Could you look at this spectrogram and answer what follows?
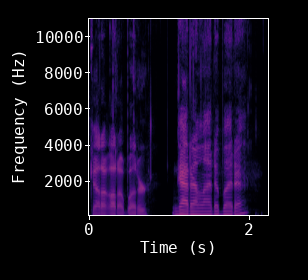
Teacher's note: that is the flap T that is much more similar to a Portuguese are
